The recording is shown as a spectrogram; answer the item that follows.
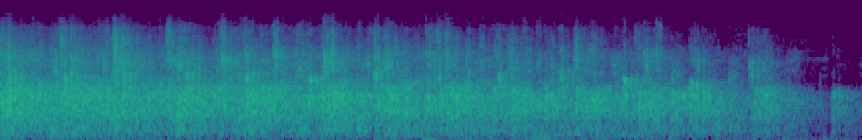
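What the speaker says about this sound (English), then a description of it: "Let us give him in absentia a round of applause." An audience at a Botswana business dialogue event claps in a sustained round of applause, thick and steady at first, then gradually thinning and fading out toward the end.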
